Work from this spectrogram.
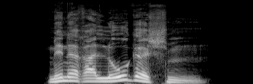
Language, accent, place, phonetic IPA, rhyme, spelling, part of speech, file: German, Germany, Berlin, [ˌmineʁaˈloːɡɪʃm̩], -oːɡɪʃm̩, mineralogischem, adjective, De-mineralogischem.ogg
- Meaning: strong dative masculine/neuter singular of mineralogisch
